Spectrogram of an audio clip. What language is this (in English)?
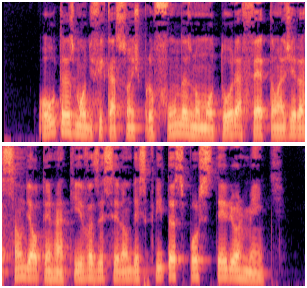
Portuguese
